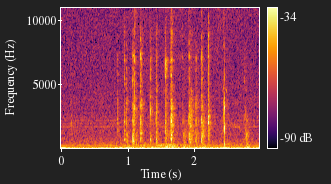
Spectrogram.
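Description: Rapid keystrokes on a computer keyboard, a dense run of close, crisp clicks with steady faint background hum, no voices.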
